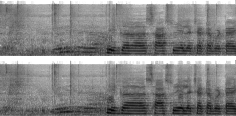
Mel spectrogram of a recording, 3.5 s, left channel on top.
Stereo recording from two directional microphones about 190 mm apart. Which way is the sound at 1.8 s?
35° right (ahead or behind).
